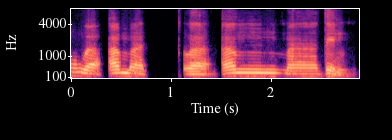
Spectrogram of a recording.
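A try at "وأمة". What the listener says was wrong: tasydid. Bighairi tasydid. Wa amati.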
